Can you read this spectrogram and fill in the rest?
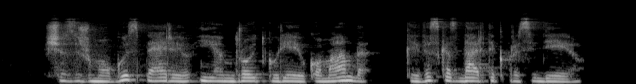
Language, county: Lithuanian, Alytus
